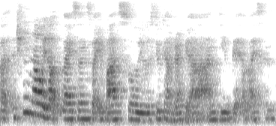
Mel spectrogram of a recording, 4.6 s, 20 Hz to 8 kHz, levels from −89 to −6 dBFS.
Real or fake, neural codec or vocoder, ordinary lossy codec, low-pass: real; none; none; none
